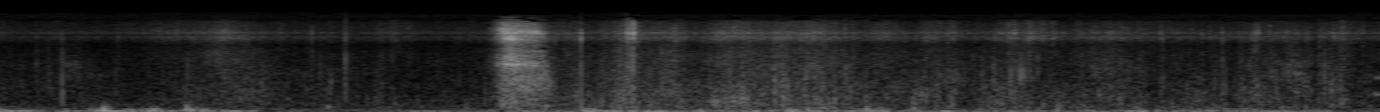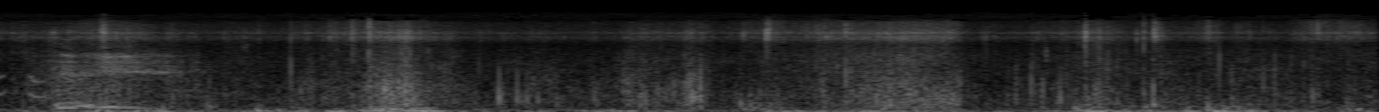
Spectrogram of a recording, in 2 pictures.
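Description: Footsteps and rustling as someone walks through low heath and scrub, with irregular knocks and a sharp louder knock about two seconds in. A short vocal sound comes about five and a half seconds in.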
